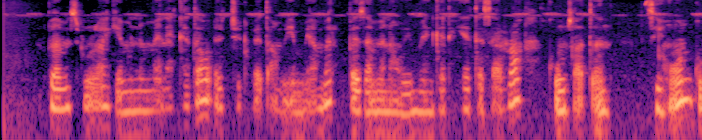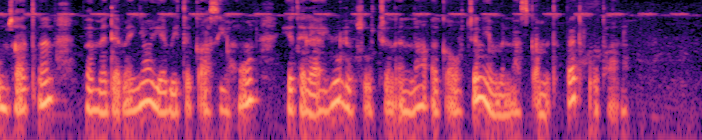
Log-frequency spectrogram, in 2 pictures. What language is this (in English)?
Amharic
